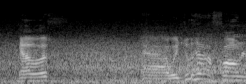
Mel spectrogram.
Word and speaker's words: Helles: That's pronounced H-E-L-L-E-U-S, HELLES.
